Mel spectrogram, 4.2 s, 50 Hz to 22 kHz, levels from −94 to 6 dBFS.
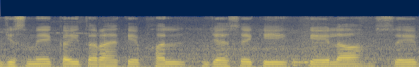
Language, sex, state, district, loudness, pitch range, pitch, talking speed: Hindi, male, Madhya Pradesh, Katni, -14 LUFS, 120-125 Hz, 120 Hz, 130 wpm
